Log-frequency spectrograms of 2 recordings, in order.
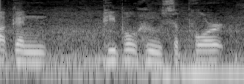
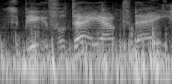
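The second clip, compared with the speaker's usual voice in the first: put-on British English accent, pitched up throughout; 8 semitones higher, 3 dB quieter than usual. In a clip, a man who prides himself on doing accents speaks in a British accent. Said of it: "he's doing a British accent".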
